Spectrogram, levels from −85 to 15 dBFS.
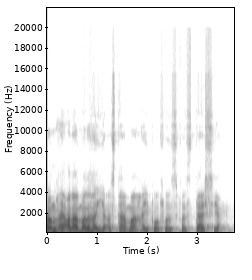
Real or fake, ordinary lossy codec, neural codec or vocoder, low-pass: fake; Opus, 32 kbps; vocoder, 48 kHz, 128 mel bands, Vocos; 19.8 kHz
